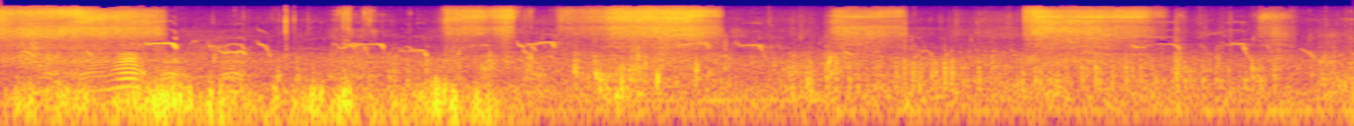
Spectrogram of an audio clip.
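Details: Canada goose giving several harsh, airy hisses, four main bursts spread across nine seconds. A few low grunting and rustling sounds come early on, and small birds chirp in the background.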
